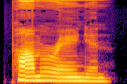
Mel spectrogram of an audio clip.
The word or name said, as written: Pomeranian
